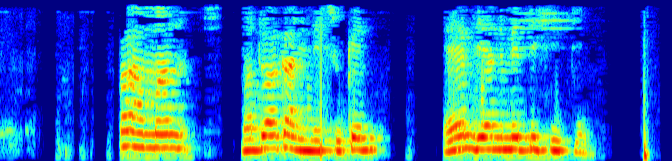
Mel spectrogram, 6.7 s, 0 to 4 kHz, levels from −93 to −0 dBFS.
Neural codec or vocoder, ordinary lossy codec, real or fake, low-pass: none; MP3, 16 kbps; real; 3.6 kHz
